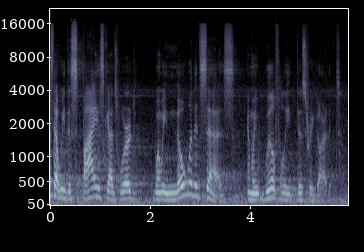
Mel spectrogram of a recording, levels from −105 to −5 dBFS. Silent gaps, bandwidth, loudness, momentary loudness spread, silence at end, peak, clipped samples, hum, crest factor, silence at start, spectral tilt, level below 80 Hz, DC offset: none; 16 kHz; -40 LUFS; 12 LU; 0 s; -22 dBFS; under 0.1%; none; 18 dB; 0 s; -5.5 dB/octave; -62 dBFS; under 0.1%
